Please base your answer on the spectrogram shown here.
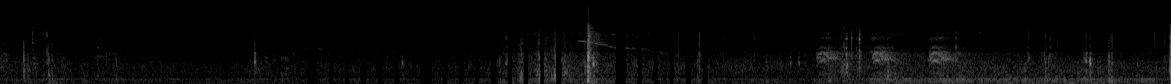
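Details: Crow 'kraa' vocalisation recorded on 3 March 2022: a loud harsh call near the middle of the clip, followed by rough, broad caw-like notes, over steady background hum and intermittent clicks.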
